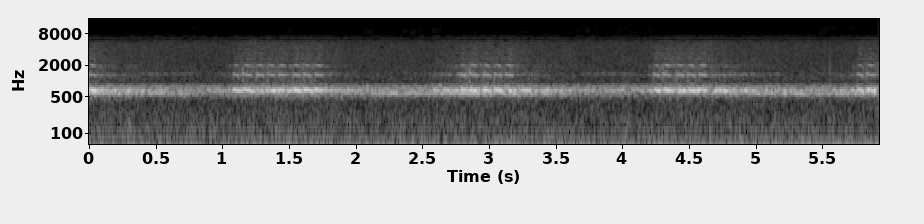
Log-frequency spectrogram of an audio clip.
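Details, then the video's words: Slowed-down recording of crickets: a continuous low droning hum with three or four louder, shimmering pulses spaced roughly one and a half seconds apart, nothing else clearly heard. "Nature Sound Of Crickets Slowed Down"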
